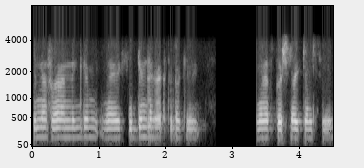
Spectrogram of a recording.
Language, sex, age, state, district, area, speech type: Malayalam, male, 18-30, Kerala, Kollam, rural, conversation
